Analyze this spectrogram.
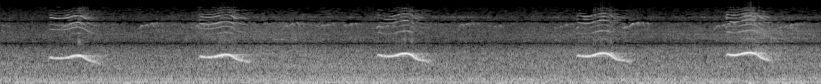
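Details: Asian koel giving a repeated call: a clear, rising-then-falling whistled note sounded five times, roughly every one and a half seconds, over steady background hum and a constant high-pitched whine.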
